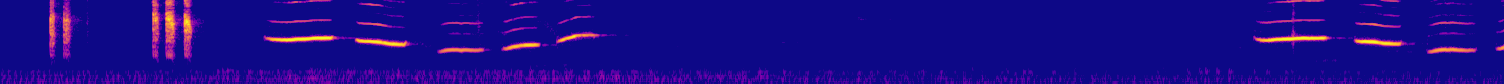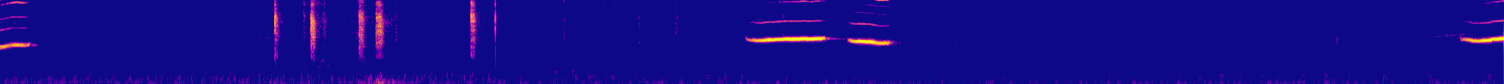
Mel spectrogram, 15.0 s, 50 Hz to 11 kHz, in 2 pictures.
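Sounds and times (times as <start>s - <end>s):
bird whistling clear notes: 6.3s - 7.7s, 11.2s - 12.1s
sharp clicks: 8.9s - 11.0s.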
